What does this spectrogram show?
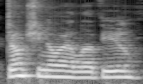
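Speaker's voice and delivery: high-pitched imitation of an upset mother; exasperated motherly plea, pitched well up; strained, frustrated mom. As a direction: mimic a mother tensely professing love. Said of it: "just a lot of strain".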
